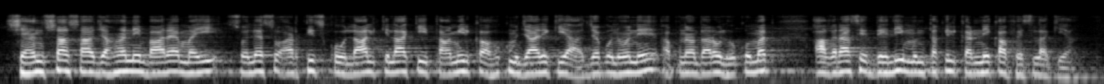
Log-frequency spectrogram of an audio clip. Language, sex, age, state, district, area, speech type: Urdu, male, 30-45, Bihar, Khagaria, rural, read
